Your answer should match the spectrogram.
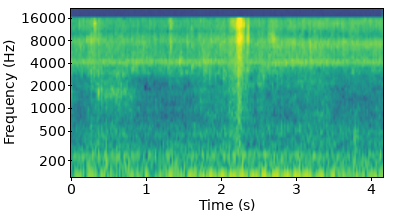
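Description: Pontoon boat's outboard motor idling with a steady low hum.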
